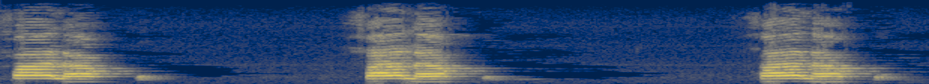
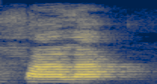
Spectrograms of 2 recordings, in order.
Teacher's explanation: ketika huruf qaf ini berharokat sukun, maka huruf qaf ini memiliki sifat qalqalah atau mantul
